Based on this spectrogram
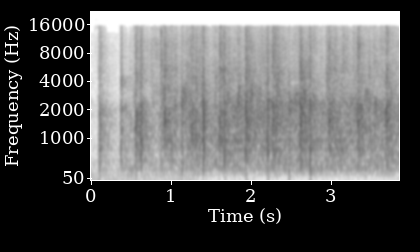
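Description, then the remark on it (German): An audience breaks into applause for a six-year-old fan who built his own version of the Volatus 2 at home, many hands clapping together in a steady dense wash with a few sharper, louder claps standing out. No one speaks. “Meine Damen und Herren, ich bitte um einen großen Applaus für den Eulenstein-Fan”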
